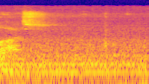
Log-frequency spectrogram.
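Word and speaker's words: loess: And L-O-E-S-S, there's no R in it, so it's Luss.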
